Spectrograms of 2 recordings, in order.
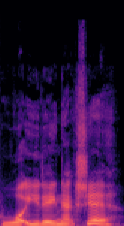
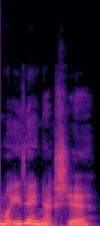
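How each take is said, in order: First: It is said in an aggressive, confrontational tone. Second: It is said in a mild, casual, friendly tone. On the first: The asker is scolding and pressuring. The speaker calls it wrong. "That was a bit aggressive" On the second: The asker is just casually curious. The speaker calls it right. "it's not like that. It's like"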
